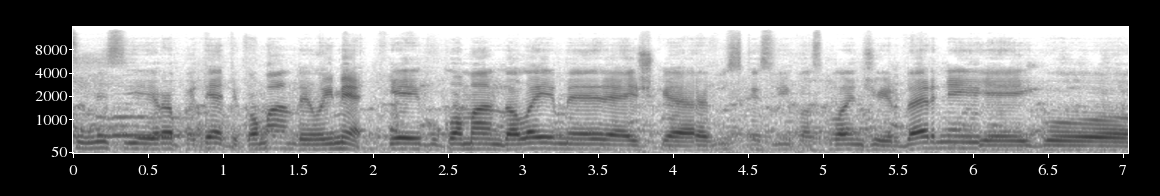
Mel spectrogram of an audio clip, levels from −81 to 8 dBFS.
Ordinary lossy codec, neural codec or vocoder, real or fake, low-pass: AAC, 96 kbps; autoencoder, 48 kHz, 128 numbers a frame, DAC-VAE, trained on Japanese speech; fake; 14.4 kHz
